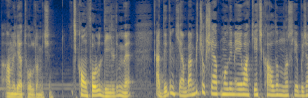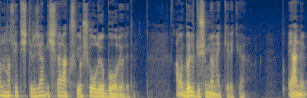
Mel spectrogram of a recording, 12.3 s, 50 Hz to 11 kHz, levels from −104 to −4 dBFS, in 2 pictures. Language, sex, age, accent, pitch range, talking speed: Turkish, male, 40-59, native, 100-135 Hz, 165 wpm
